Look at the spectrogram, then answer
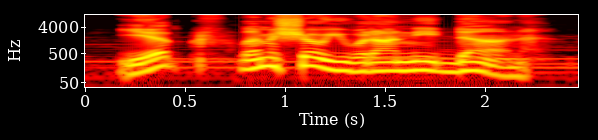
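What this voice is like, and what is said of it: Broad Southern accent. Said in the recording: “a broad southern accent common to lifelong residents”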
